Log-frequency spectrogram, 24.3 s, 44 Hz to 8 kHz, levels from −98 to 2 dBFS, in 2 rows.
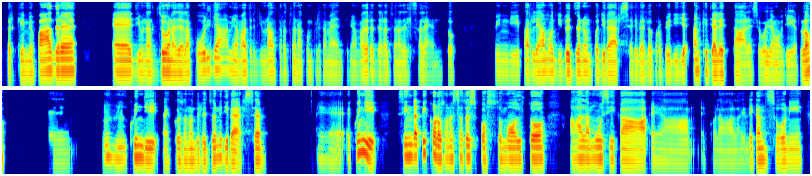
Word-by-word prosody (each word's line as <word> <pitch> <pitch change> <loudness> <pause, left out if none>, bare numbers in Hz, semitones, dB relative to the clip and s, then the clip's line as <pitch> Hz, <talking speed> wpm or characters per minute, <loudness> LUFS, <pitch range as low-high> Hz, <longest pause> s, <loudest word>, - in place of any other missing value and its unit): perché 105 - -8
mio 105 0 -7
padre 120 +2 +6 0.5
è 110 -1 +4
di 110 0 -10
una 105 -1 -5
zona 115 0 +4
della 105 0 -1
Puglia, 125 +3 -3
mia 115 -3 -6
madre 105 -1 -4
è - - -24
di 100 - -20
un'altra 105 0 -7
zona 100 -1 -11
completamente. 100 -2 -15
Mia 95 0 -16
madre 105 +2 -4
è - - -14
della 100 -2 -10
zona 100 0 -12
del 95 -1 -12
Salento, 90 0 -13 0.5
quindi 105 -1 -12
parliamo 110 +1 -2
di 105 - -12
2 110 +1 +2
zone 110 -1 -2
un 105 0 -6
po' 105 - -7
diverse 105 -1 -2
a - - -10
livello 100 0 -7
proprio 105 +1 -10
di 100 +1 -3
anche 115 0 -4
dialettale, 100 -3 0
se 95 - -15
vogliamo 95 -1 -5
dirlo. 90 +6 0 0.6
E 95 0 -18 0.5
mh-mh. 125 -3 -7
Quindi 120 -5 +1
ecco, 105 +1 -6
sono 105 +1 -4
delle 105 -1 -5
zone 115 +5 -1
diverse 110 0 +2 0.7
e 110 -4 -12
e 115 - -11
quindi 165 -6 +5 0.3
sin 140 0 +1
da 135 0 +8
piccolo 135 -4 +5
sono 120 0 -3
stato 125 +1 -5
esposto 125 -2 -1
molto 115 +1 +4 0.4
alla 115 0 +2
musica 110 -4 +2
e 105 -1 -11
a, 95 -2 -8
ecco, 100 - -25
la 95 0 -11
la 95 - -15
le 105 +1 -9
canzoni, 105 -1 -3
105 Hz, 165 wpm, -24 LUFS, 100-115 Hz, 0.7 s, da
